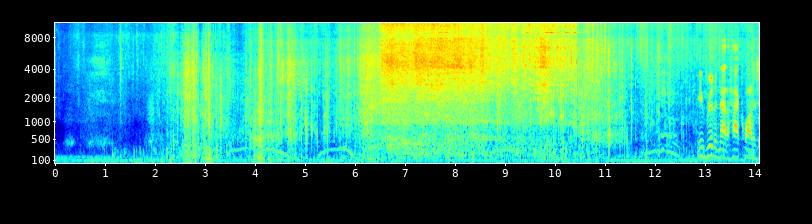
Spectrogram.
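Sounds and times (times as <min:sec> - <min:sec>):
dry feed being poured: 0:06.1 - 0:11.3.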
